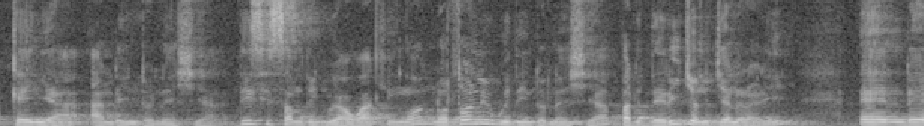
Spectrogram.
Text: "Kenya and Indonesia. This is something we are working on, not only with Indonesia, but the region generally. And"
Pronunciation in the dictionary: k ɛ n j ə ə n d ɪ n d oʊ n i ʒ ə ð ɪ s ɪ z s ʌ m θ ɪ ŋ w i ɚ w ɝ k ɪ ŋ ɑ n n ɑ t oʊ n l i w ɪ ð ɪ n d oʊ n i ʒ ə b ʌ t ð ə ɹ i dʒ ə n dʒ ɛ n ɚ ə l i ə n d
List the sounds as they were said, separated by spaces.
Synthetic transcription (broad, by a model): k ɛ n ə ə n d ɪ n d oʊ n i ʃ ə ð ɪ s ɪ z s ʌ m θ ɪ ŋ w i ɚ w ɝ k ɪ ŋ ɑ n n ɑ t oʊ n l i w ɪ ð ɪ n d oʊ n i ʃ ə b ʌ t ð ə ɹ i dʒ ə n dʒ ɛ n ɚ ə l i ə n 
